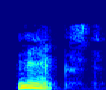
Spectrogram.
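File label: "next", American English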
